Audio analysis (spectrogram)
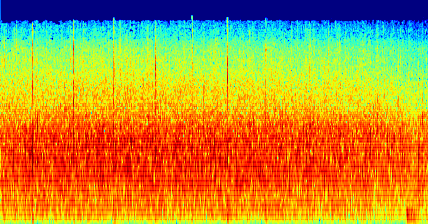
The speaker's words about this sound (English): We can clap for that, too.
